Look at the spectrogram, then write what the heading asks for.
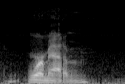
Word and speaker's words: Wormadam: I remember like in the watching the anime and being surprised as to how they pronounce the name. It's actually worm atom.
